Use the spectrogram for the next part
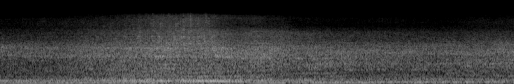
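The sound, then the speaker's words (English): Steady roar of road traffic with a vehicle swelling louder as it passes by around the middle, then fading back into the continuous hum of cars on a busy road. “I don't know how these things are on the fucking road.”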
